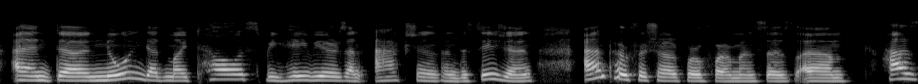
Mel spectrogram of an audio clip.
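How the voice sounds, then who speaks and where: With a non-native accent, a woman speaks very slowly at a fairly low pitch with ordinary pitch variation. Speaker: psychotherapist. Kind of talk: informal educational talk. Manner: hesitant with many fillers.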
